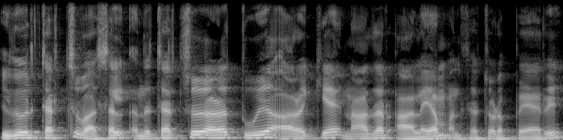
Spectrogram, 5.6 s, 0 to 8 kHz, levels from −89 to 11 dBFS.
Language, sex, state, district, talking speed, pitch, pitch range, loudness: Tamil, male, Tamil Nadu, Kanyakumari, 140 wpm, 130 Hz, 110-150 Hz, -14 LUFS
